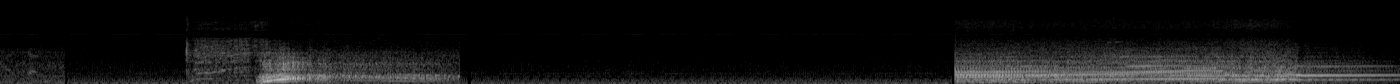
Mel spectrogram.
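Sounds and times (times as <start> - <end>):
car engine accelerating: 1.9 - 4.6, 9.6 - 14.0.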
